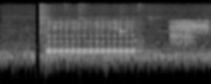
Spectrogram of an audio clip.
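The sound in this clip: Telephone ringing tone as a dropped call is redialled: a fast-pulsing, low, buzzy tone lasting about a second, then breaking off into a brief soft hiss. Quiet overall, with no talk over it.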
